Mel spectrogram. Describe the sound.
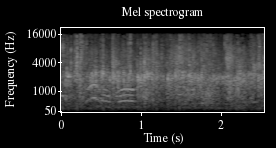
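An audience claps for a small group leader invited onto the stage, a steady, dense round of applause, a broad crackling wash that holds level throughout, with faint voices and a few tonal whistles or cheers mixed in.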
